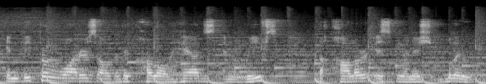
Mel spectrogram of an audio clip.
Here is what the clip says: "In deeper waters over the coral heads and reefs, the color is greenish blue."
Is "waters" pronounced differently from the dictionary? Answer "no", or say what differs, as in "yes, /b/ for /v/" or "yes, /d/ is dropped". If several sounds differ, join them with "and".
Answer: no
